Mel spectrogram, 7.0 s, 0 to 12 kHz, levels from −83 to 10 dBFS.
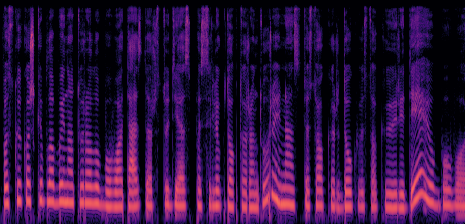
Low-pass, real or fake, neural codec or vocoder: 10.8 kHz; fake; vocoder, 44.1 kHz, 128 mel bands every 512 samples, BigVGAN v2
